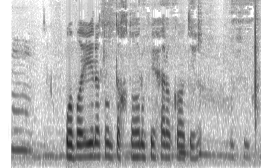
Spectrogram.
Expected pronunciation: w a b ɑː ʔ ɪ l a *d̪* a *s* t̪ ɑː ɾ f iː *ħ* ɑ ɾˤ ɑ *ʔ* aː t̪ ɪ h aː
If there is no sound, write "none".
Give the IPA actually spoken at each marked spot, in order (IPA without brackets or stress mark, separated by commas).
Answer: t̪, x, ħ, k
